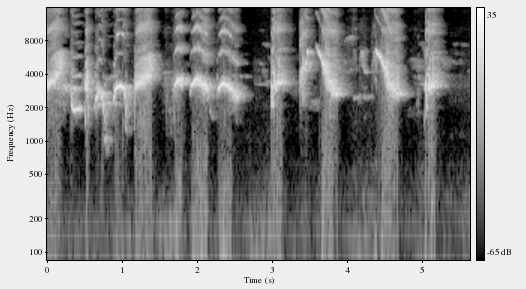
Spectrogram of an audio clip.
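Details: Asian pied starling song intended to set other starlings singing: loud phrases of buzzy whistles and rising squeaky notes, delivered in spaced bursts about once a second.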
